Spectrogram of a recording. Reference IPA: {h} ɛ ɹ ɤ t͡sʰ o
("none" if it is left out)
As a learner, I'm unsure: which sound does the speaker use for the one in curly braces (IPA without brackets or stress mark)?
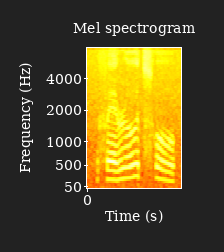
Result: f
